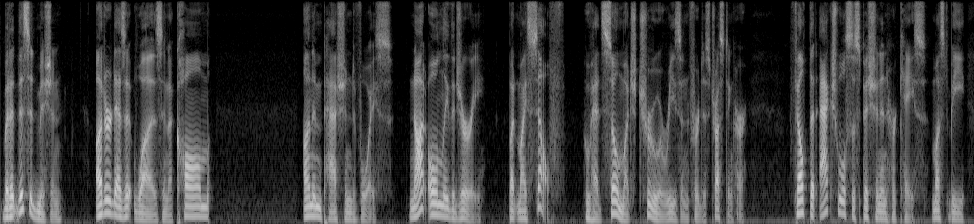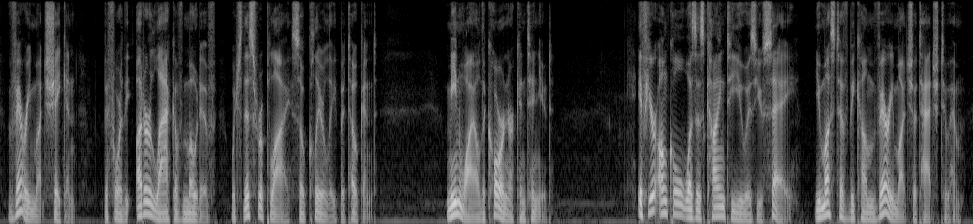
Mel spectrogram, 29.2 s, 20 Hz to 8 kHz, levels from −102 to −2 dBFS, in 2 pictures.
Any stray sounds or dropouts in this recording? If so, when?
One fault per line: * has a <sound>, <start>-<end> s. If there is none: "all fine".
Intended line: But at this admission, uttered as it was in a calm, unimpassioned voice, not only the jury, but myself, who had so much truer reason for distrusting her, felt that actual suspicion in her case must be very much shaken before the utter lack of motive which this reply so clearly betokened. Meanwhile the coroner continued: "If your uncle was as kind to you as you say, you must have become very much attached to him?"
all fine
